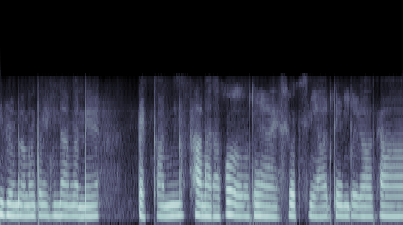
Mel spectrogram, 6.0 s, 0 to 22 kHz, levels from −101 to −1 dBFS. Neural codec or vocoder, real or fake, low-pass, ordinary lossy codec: codec, 16 kHz, 1 kbps, X-Codec, HuBERT features, trained on general audio; fake; 5.4 kHz; none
